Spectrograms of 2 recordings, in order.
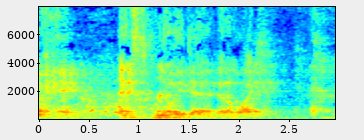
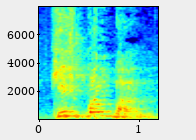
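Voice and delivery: high, slow, sing-song lady voice; crazy lady voice; 10 semitones higher, slower than usual. Retold or imitated. Comic mimicking the crazy woman at the pet shop. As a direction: mimic the nutty rabbit owner sweetly. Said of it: "this woman talked like this".

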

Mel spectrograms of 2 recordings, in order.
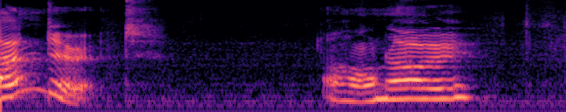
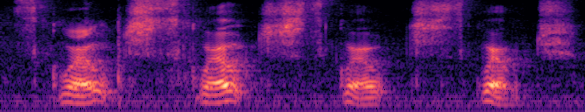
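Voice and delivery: low squelchy sounds; 6 semitones lower, 5 dB quieter, much slower than usual. Acted.

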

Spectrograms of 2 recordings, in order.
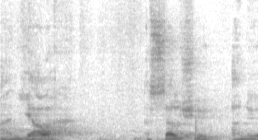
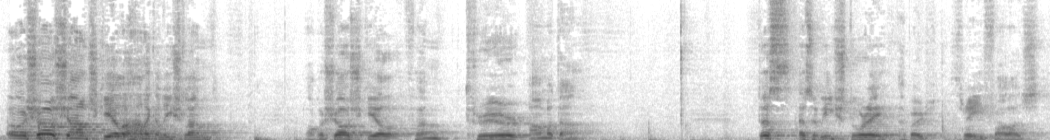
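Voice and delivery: Irish storyteller voice, louder and bright; lilting Irish storyteller; 4 semitones higher, 5 dB louder than usual. Acted. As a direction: open the tale like a seanchaí. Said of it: "Is mise an Shanachie".

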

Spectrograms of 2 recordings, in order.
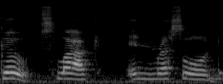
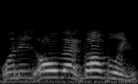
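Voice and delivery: loud annoyed call from bed; farmer's cry; 3 semitones higher, 7 dB louder than usual. Acted. Farmer woken in bed, loud annoyed cry. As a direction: shout it from bed, irritated. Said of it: "cried the farmer".

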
